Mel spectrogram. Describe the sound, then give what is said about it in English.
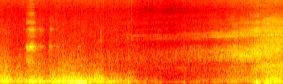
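Brisk outdoor wind blowing into the microphone makes a gusty, low rumbling roar. It is strong at first, eases for a stretch in the middle, then swells again toward the end. “The wind is in my face. I have to keep the bill of my cap down, or I'll lose it and the microphone.”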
